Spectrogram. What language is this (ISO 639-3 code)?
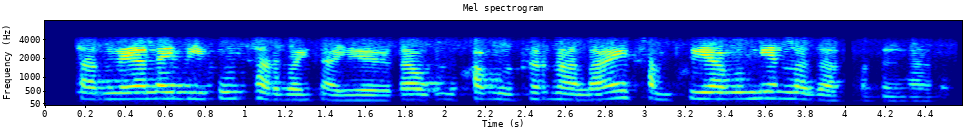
brx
